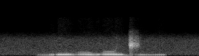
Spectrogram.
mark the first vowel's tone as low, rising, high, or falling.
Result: low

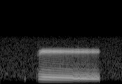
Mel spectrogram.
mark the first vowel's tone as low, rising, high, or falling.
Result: low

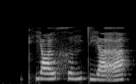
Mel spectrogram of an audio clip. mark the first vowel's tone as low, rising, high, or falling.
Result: rising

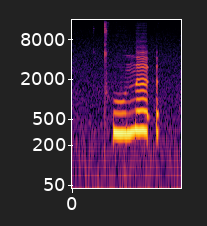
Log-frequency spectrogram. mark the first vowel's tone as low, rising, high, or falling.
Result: low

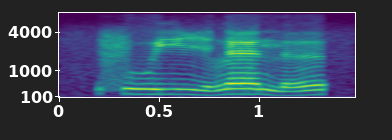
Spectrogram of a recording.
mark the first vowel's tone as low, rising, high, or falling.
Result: high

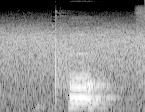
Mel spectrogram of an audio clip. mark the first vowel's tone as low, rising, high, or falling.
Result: falling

